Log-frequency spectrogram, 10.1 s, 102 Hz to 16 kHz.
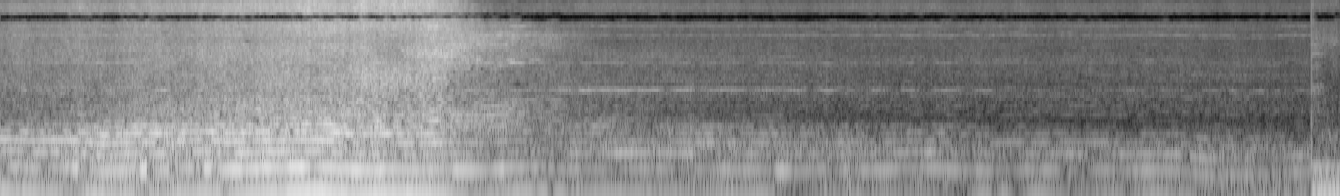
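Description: EGO cordless self-propelled lawn mower cutting through grass 10–11 inches tall: a steady motor-and-blade hum with a hiss of cut grass. It is loudest in the first three seconds or so as it passes close, then fades as it moves away.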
